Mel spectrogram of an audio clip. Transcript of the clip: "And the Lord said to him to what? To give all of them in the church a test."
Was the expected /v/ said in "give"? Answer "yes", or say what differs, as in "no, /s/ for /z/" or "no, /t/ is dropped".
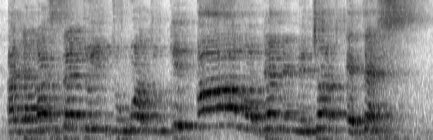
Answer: no, /p/ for /v/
